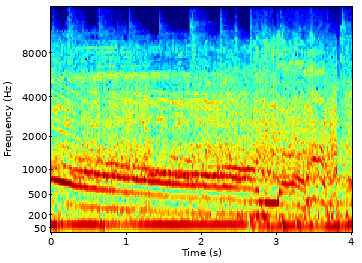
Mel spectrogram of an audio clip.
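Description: A football commentator's long, drawn-out goal cry: one held call falling steadily in pitch for about three and a half seconds, over background music.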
